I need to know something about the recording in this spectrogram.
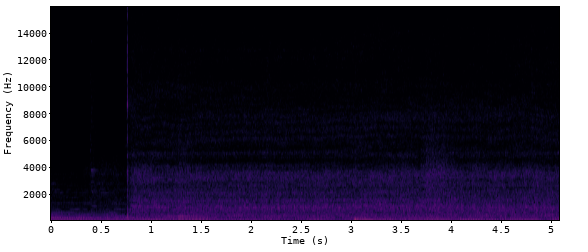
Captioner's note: blowtorch whooshing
